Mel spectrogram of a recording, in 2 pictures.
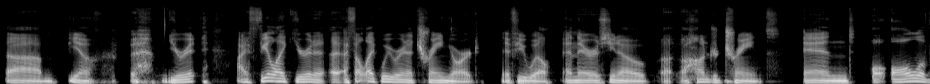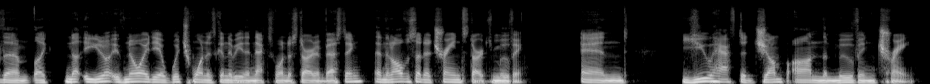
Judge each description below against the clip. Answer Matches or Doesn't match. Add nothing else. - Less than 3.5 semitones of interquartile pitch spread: Doesn't match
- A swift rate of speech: Matches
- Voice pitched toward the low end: Matches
